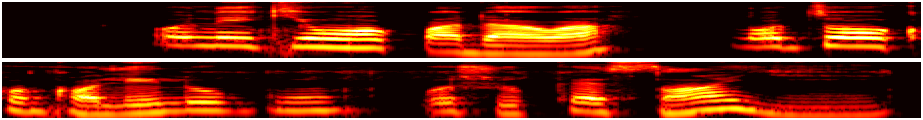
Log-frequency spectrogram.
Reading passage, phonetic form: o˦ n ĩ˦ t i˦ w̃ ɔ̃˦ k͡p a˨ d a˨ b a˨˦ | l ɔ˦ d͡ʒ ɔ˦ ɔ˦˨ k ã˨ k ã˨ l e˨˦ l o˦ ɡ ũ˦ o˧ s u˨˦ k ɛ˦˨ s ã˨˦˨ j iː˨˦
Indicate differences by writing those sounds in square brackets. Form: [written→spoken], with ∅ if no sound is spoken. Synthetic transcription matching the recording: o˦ n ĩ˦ [t→k] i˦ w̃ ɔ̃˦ k͡p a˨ d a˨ [b→w] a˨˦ | l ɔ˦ d͡ʒ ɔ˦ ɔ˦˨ k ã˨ k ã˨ l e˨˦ l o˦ ɡ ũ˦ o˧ [s→ʃ] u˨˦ k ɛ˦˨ s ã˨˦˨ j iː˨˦

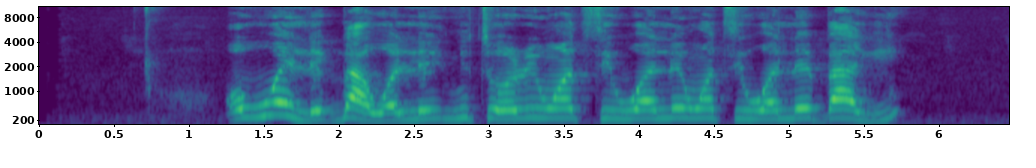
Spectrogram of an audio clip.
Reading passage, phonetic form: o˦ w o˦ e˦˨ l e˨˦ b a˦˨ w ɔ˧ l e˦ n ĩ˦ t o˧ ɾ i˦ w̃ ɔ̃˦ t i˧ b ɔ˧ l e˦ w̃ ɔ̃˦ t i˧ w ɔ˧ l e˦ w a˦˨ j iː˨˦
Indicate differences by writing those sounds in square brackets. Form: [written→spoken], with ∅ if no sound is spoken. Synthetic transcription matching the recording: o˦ w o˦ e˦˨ l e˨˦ [b→ɡ͡b] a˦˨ w ɔ˧ l e˦ n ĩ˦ t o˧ ɾ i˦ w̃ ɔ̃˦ t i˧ [b→w] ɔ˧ l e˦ w̃ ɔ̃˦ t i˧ w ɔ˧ l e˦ [w→b] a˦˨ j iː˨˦

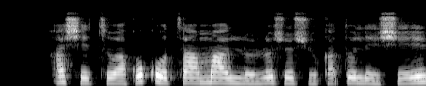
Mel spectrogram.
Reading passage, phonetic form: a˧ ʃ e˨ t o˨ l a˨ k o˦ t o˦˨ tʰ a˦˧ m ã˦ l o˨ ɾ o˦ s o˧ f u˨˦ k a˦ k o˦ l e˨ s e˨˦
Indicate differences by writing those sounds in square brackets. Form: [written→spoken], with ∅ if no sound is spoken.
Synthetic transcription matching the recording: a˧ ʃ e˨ t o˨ [l→∅] a˨ k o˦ [t→k] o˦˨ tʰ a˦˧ m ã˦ l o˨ [ɾ→l] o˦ [s→ʃ] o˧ [f→ʃ] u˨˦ k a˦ [k→t] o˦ l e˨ [s→ʃ] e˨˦

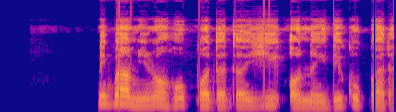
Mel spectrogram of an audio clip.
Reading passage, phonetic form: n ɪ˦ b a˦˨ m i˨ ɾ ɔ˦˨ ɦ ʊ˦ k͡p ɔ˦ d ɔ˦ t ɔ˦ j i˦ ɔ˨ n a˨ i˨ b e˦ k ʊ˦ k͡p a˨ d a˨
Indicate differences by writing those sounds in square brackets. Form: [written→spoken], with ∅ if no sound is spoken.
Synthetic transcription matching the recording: n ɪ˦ [b→ɡ͡b] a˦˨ m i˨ ɾ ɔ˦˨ ɦ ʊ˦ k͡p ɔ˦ d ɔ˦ [t→d] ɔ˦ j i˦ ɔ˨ n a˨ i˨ [b→d] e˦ k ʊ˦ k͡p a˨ d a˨

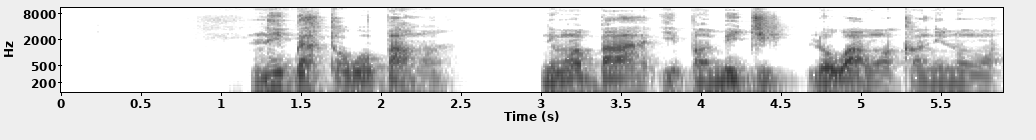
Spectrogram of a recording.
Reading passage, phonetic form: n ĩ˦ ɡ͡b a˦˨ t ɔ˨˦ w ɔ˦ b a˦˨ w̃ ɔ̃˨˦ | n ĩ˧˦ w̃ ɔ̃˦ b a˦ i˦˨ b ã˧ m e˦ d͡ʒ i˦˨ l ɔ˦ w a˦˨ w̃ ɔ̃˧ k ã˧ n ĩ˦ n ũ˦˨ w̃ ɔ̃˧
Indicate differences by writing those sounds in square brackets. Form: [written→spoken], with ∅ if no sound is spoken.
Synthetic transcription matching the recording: n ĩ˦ ɡ͡b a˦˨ t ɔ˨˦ w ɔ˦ b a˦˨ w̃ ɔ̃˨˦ | n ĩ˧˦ w̃ ɔ̃˦ b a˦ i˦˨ b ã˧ m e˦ d͡ʒ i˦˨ l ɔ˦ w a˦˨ w̃ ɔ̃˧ k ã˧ n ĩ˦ n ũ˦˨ w̃ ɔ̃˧

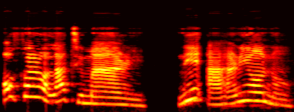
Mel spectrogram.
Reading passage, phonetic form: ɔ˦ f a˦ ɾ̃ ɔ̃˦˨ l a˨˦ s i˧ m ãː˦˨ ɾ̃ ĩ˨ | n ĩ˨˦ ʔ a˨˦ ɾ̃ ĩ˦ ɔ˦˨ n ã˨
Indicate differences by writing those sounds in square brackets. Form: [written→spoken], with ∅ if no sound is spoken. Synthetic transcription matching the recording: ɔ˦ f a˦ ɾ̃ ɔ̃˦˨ l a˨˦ [s→t] i˧ m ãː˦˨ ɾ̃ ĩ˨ | n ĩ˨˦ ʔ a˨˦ ɾ̃ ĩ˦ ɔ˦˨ n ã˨

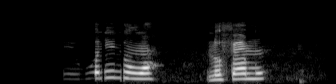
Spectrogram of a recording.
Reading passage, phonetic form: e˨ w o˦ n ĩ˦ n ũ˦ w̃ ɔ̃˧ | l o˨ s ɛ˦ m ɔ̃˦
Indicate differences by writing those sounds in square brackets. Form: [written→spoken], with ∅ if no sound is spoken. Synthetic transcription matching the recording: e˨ w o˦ n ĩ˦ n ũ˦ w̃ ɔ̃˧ | l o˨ [s→f] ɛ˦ m [ɔ̃˦→ũ˦]

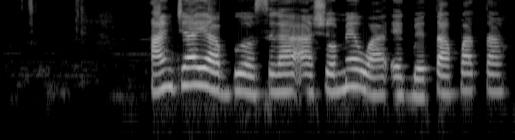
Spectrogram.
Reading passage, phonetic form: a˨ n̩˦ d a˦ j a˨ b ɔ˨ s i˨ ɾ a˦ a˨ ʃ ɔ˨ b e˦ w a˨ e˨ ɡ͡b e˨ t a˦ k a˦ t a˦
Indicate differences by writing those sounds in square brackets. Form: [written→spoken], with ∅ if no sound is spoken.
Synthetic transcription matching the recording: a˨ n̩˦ [d→d͡ʒ] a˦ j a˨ b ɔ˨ s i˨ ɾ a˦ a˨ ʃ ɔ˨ [b→m] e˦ w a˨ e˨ ɡ͡b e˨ t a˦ [k→k͡p] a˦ t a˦

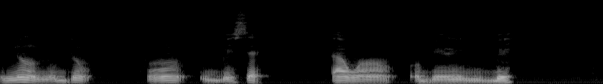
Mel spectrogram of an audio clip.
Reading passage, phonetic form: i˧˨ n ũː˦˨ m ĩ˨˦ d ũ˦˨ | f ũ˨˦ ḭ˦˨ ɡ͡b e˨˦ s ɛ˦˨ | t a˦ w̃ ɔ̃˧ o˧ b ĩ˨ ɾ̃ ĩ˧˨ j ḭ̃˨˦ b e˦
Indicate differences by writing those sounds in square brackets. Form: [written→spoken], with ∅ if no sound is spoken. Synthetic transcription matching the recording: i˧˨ n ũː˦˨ m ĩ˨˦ d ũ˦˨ | f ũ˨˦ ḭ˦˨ ɡ͡b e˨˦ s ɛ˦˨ | t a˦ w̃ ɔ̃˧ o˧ b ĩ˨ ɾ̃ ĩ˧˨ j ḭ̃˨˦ [b→ɡ͡b] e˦

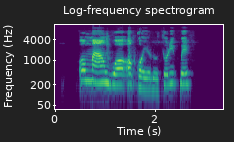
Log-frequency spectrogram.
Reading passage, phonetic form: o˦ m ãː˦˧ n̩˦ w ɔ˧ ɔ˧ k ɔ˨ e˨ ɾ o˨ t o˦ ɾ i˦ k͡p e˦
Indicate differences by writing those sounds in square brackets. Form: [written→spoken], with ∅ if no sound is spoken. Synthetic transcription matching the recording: o˦ m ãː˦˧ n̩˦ w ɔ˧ ɔ˧ k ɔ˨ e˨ ɾ o˨ t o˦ ɾ i˦ k͡p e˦

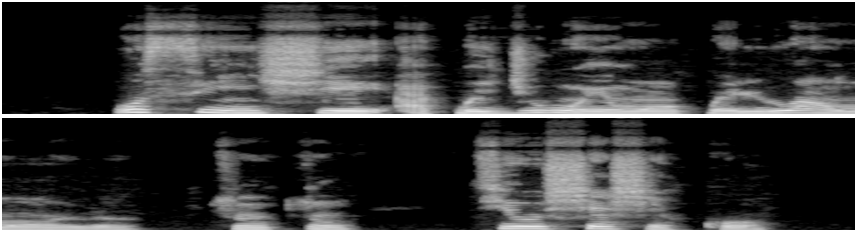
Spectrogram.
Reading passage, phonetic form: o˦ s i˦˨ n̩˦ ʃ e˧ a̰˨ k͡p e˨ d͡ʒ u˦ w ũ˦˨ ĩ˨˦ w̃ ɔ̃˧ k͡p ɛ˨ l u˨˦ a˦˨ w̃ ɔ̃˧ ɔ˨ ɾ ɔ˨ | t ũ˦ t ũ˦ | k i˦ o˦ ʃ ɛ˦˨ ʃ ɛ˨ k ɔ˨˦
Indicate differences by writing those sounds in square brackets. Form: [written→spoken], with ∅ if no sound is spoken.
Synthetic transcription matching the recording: o˦ s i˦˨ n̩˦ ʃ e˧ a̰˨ k͡p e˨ d͡ʒ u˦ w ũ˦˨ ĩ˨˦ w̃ ɔ̃˧ k͡p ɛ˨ l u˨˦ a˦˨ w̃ ɔ̃˧ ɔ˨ ɾ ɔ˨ | t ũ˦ t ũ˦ | [k→t] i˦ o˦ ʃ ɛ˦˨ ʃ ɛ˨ k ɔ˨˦

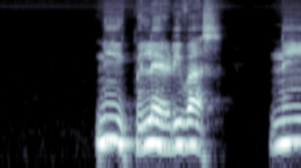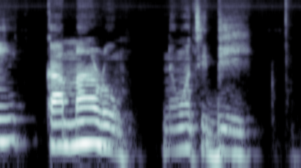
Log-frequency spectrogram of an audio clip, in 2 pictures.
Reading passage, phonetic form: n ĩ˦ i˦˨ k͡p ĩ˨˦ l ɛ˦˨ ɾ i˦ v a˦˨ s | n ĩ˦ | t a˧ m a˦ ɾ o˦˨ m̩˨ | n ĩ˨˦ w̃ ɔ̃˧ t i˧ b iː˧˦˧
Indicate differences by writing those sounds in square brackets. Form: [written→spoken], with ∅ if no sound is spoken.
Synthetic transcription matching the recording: n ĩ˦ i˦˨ k͡p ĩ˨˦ l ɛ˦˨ ɾ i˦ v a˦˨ s | n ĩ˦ | [t→k] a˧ m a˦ ɾ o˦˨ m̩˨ | n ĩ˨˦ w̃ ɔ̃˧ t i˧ b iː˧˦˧

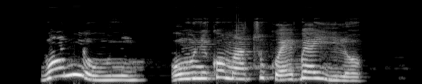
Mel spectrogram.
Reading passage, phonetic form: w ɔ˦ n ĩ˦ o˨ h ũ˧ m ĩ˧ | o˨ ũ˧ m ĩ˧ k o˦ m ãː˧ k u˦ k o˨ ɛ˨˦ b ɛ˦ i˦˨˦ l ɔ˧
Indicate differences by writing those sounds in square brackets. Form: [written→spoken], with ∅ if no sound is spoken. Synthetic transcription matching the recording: w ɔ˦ n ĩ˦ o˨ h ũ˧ [m→n] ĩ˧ | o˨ ũ˧ [m→n] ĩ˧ k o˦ m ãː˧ [k→t] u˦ k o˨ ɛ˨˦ [b→ɡ͡b] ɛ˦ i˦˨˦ l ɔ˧

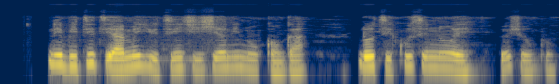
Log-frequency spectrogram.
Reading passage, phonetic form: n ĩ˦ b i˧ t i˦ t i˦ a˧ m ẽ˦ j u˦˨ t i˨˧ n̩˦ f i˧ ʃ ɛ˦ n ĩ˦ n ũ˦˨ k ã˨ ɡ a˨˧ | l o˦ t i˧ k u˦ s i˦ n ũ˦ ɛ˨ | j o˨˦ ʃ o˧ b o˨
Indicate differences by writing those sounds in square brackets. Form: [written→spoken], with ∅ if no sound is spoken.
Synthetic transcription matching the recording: n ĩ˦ b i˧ t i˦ t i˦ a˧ m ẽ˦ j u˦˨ t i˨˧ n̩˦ [f→ʃ] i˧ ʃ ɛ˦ n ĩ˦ n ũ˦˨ k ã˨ ɡ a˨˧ | l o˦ t i˧ k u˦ s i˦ n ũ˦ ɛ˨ | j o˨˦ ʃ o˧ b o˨

